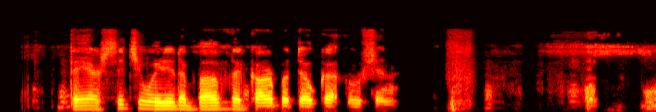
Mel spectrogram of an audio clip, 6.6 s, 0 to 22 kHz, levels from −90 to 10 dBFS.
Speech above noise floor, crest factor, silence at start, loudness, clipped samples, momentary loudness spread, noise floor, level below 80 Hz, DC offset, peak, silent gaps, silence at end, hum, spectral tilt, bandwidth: 28 dB; 16 dB; 0.6 s; -17 LUFS; under 0.1%; 20 LU; -44 dBFS; -58 dBFS; under 0.1%; -2 dBFS; 4.00-4.32 s, 4.39-4.44 s, 5.23-5.33 s; 0 s; none; -7 dB/octave; 7.8 kHz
